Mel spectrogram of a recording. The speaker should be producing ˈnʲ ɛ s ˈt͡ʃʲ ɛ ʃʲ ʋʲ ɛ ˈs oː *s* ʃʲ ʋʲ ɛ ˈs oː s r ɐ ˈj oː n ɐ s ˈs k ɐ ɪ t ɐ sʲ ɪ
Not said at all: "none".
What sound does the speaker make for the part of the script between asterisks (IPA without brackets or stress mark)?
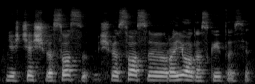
s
